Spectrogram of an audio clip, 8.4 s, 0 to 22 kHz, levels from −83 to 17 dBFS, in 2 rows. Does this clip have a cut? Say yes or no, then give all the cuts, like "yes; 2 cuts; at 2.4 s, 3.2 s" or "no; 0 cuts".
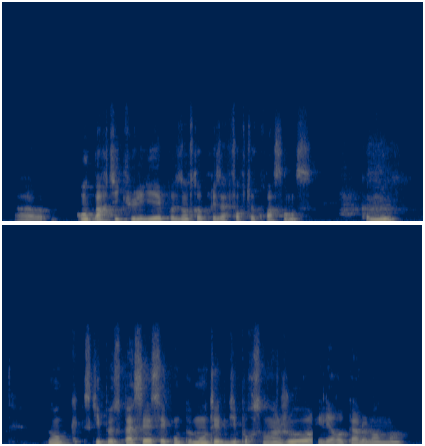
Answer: yes; 1 cut; at 7.3 s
